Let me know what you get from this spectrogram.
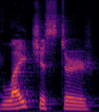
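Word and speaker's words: Leicester: cuz I mean like there's a city called Lester okay but it it's it's spelled Lester oh that's terrible Shire like you just say Lester they just like crop out the middle of that word uh so yeah it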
